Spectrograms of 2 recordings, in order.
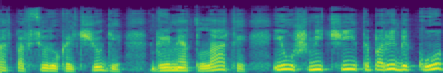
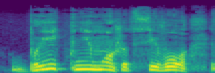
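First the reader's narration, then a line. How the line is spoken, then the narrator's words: Hundreds of warriors shouting. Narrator (Russian): закричали дружинники в сотни глоток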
